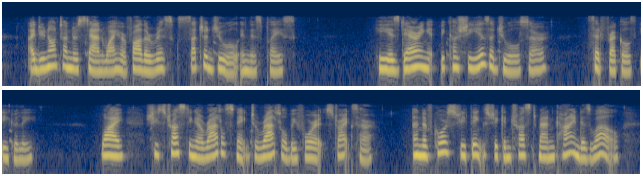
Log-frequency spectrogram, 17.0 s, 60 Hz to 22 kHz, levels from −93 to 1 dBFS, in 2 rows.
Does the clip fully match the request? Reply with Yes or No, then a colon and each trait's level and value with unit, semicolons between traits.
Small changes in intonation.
No: average, 3.5 semitones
